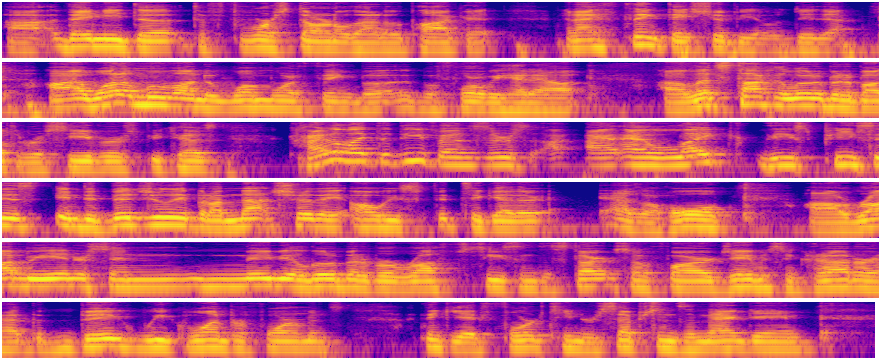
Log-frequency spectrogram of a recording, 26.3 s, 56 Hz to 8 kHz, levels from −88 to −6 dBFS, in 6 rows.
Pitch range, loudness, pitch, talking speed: 125-155 Hz, -15 LUFS, 135 Hz, 230 wpm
